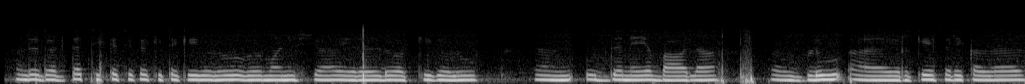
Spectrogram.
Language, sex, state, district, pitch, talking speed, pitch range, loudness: Kannada, female, Karnataka, Chamarajanagar, 205 Hz, 90 wpm, 200-215 Hz, -19 LUFS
